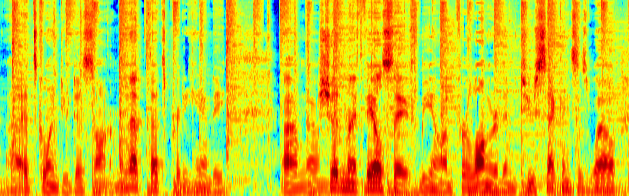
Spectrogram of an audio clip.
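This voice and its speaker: Music plays behind a man who mumbles in a fairly low voice. He goes at a fairly quick pace. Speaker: RC hobbyist. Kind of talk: screen-recorded tutorial narration. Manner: mumbling, hesitant with many fillers; casual.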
